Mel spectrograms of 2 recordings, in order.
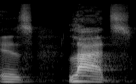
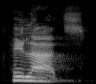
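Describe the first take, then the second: First: Said in the usual way. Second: A lightly voiced casual, friendly call to the boys; folksy greeting. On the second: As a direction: hail them from the shore like old mates, easygoing. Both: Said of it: "It's very, very folksy".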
